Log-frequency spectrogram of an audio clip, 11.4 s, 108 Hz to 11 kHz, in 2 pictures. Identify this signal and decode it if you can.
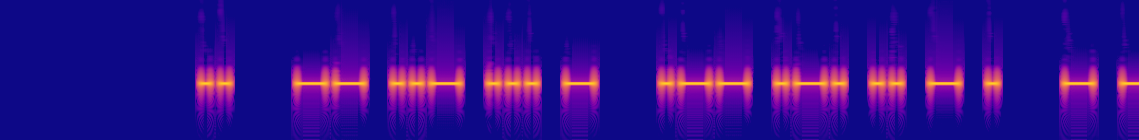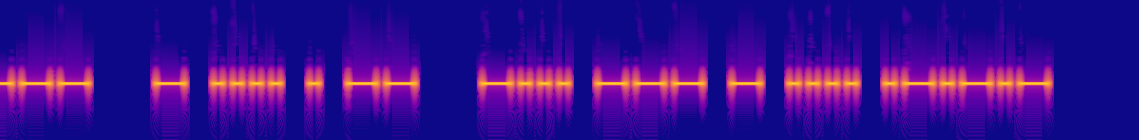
Morse code, heard as a keyed tone, about 25 wpm, 700 Hz. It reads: I MUST WRITE TO THEM BOTH.
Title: Sentences from Top 1000 Words - Review Part 1 - 25wpm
